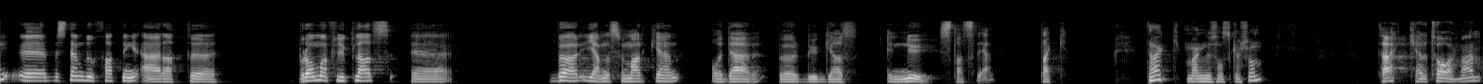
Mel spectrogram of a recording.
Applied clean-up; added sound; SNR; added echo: neural mask model DeepFilterNet 3.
